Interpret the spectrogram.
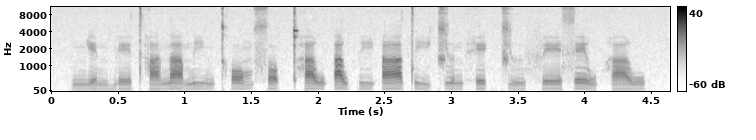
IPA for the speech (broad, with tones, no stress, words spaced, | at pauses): ɲeː˩mbeː˩˧t̪ʰa˩˧naː˥˨ miː˧˩ŋkʰɔː˧˥msɔː˧˩t̚pʰa˧˥w ʔa˥˨wpiː˧ʔaː˧˥ t̪iː˧˩t͡ɕɯː˧n heː˧k̚t͡ɕɯː˩ feː˧seː˥˨wha˧w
